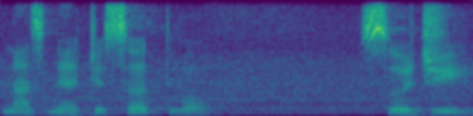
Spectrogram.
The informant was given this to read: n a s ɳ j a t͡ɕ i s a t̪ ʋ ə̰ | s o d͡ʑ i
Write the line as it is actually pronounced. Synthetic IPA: n a s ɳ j a t͡ɕ e s ə t̪ ʋ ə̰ | s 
